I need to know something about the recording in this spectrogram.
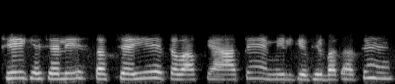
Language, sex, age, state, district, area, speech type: Hindi, female, 30-45, Uttar Pradesh, Mau, rural, conversation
